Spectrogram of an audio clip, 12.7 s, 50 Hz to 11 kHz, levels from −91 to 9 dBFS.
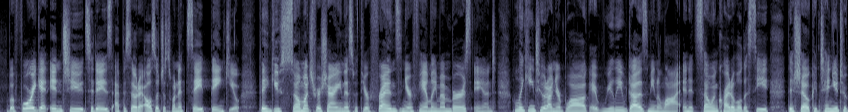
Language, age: English, 20-39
